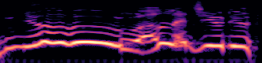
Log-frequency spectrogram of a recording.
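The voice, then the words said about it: Imitates a villain character's voice. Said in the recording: “That's my impression of Mephisto at every time”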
